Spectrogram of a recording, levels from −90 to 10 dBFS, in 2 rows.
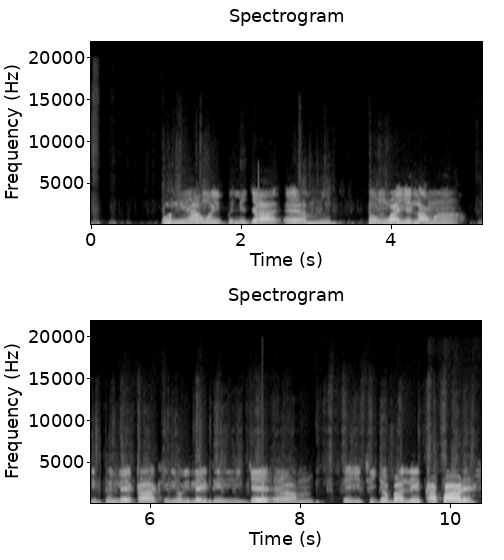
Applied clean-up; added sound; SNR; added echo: neural mask model RNNoise.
